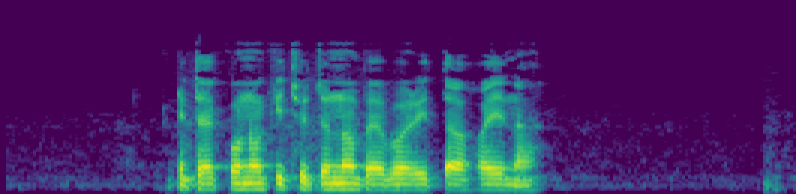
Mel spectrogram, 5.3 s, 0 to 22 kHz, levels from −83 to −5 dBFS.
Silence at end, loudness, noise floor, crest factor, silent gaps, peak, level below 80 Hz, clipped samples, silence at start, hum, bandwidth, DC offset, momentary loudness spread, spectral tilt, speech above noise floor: 1.75 s; -13 LUFS; -65 dBFS; 16 dB; none; 0 dBFS; -56 dBFS; under 0.1%; 1.2 s; none; 9 kHz; under 0.1%; 8 LU; -6 dB/octave; 52 dB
